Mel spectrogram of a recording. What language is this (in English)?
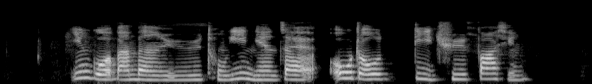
Chinese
